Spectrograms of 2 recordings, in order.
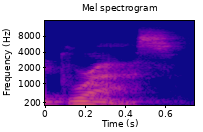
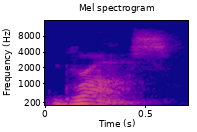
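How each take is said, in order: First: It is said in a rural countryside accent. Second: It is said in a posh Queen's English accent. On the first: The speaker sounds common. The speaker calls it wrong. "I was from the countryside in Gloucestershire... it just sounded very common" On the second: The speaker sounds posh. The speaker calls it right. "tried to teach me the Queen's English"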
